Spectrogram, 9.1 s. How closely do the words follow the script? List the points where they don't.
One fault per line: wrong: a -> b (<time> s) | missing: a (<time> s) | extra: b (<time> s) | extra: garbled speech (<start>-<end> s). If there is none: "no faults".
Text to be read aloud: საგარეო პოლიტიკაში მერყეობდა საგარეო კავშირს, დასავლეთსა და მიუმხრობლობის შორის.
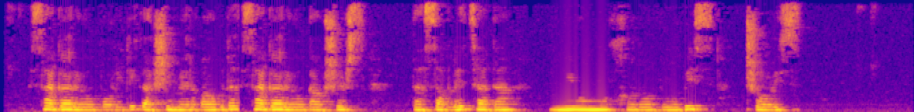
no faults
